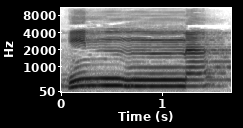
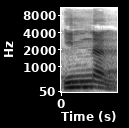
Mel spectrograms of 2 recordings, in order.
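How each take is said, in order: First: The n is held with a long nasal hum. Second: The n is short with no nasal hum. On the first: The speaker calls it right. "Dengung dua harakat" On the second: The speaker calls it wrong. "Tak nak. Salah"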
